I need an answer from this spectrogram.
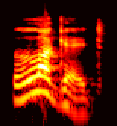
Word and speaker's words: luggage: one tell is stressed central is the first syllable central okay luggage luggage luck luck is what is stressed one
